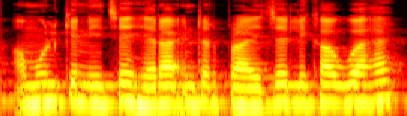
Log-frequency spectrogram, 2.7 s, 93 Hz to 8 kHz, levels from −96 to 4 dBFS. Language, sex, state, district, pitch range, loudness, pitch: Hindi, male, Jharkhand, Deoghar, 150-160 Hz, -16 LUFS, 155 Hz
